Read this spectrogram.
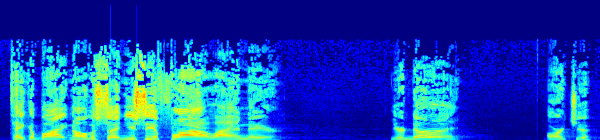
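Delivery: loud, fast revival preacher; fiery preaching. Acted. Preaching at full force.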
